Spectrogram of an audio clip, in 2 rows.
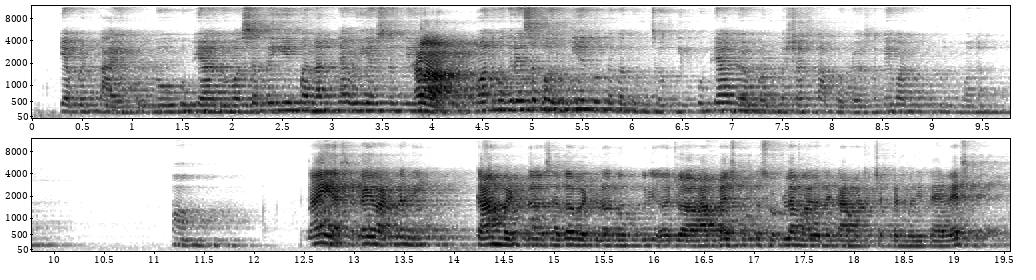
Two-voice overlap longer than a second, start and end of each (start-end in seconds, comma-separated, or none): none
